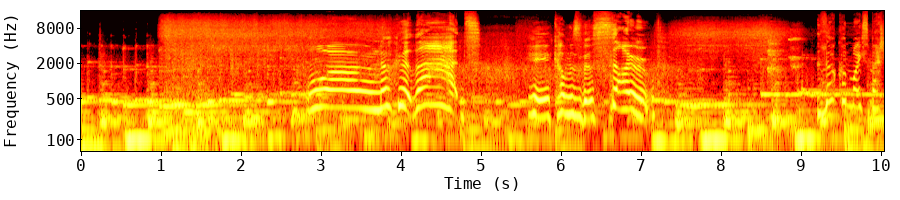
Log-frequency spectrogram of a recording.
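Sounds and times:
background music: 0.0 - 10.0
hiss of spraying liquid: 1.0 - 3.0, 7.1 - 8.9.

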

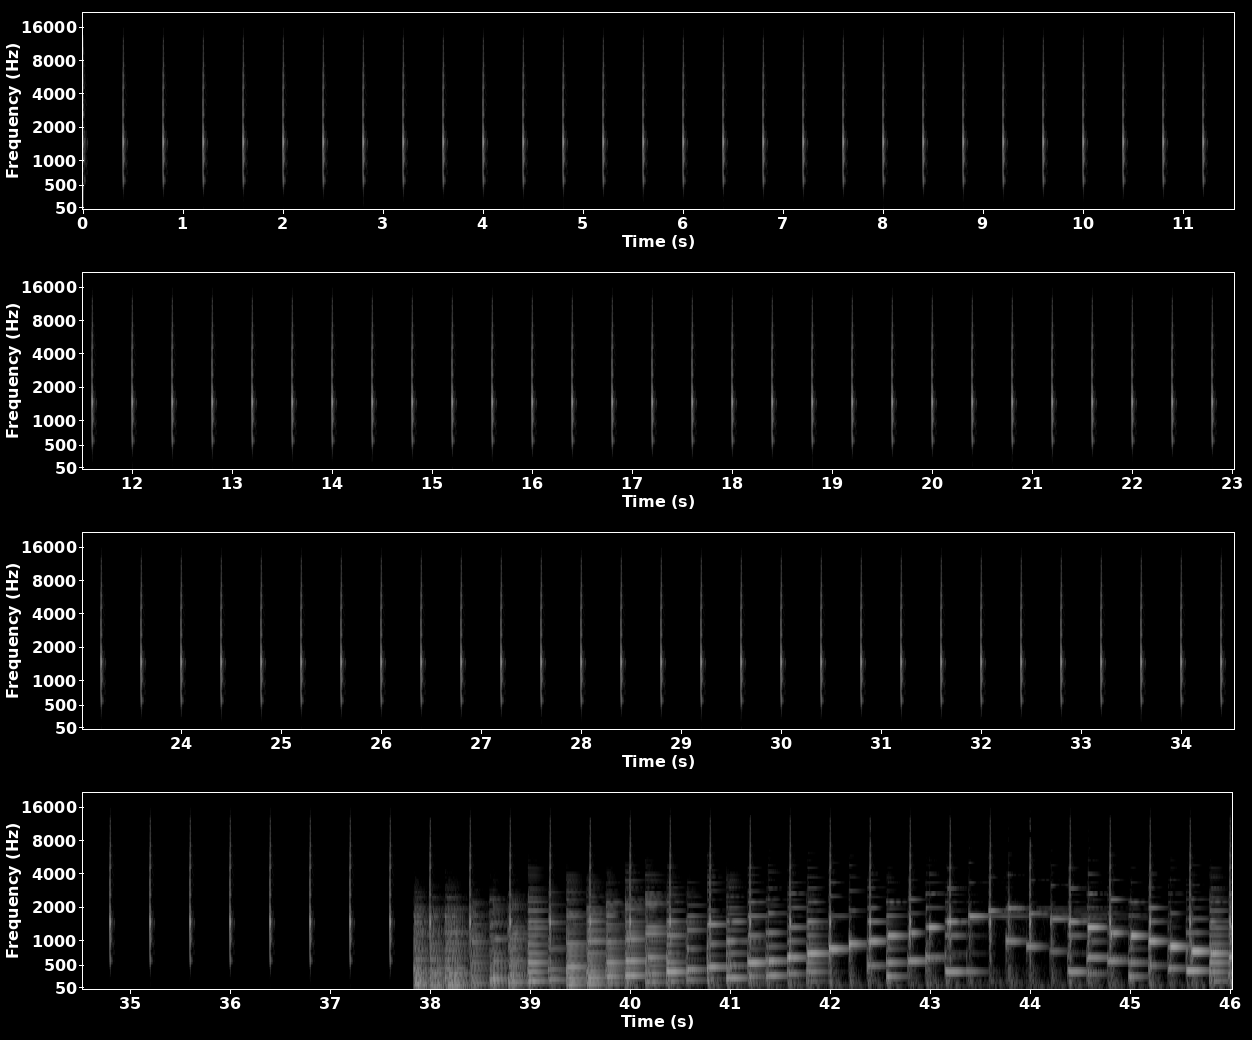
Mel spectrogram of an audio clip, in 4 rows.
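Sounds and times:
metronome clicking: 0.0 - 46.0.

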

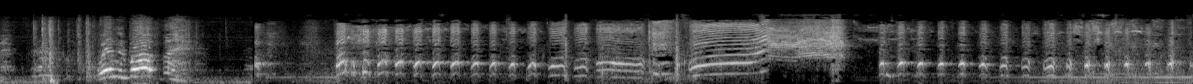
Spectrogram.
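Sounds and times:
person laughing hard: 2.6 - 7.2, 8.3 - 11.9
person squealing: 6.2 - 9.1.

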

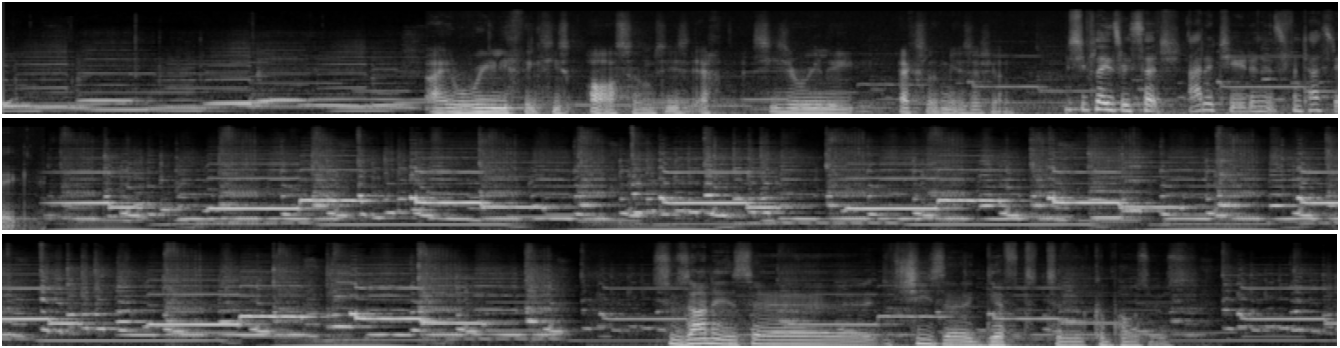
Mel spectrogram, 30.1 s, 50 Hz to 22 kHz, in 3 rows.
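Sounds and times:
low held notes: 0.0 - 29.2
recorder playing short notes: 5.4 - 30.0.

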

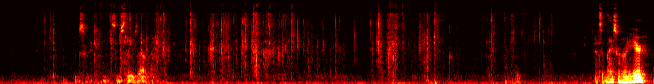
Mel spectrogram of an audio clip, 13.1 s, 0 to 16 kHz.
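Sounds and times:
plastic sleeves rustling: 0.6 - 12.4.

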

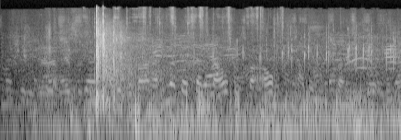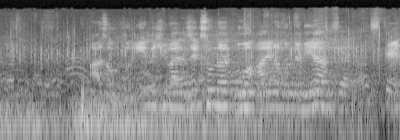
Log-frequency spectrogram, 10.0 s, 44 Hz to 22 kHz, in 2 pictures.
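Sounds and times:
voices: 0.6 - 10.0
starting pistol crack: 1.2 - 2.0.

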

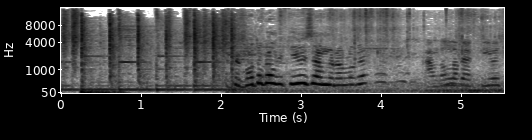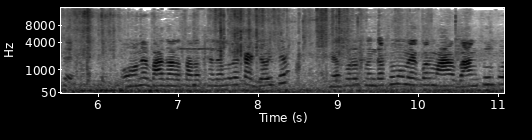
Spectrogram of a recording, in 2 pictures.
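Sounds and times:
woman speaking: 3.8 - 11.0.

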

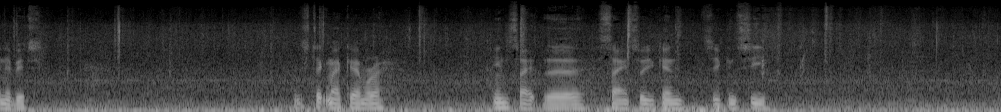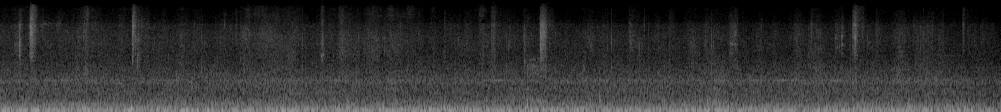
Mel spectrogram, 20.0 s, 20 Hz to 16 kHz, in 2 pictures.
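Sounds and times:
city street rumble: 0.0 - 20.0.

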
